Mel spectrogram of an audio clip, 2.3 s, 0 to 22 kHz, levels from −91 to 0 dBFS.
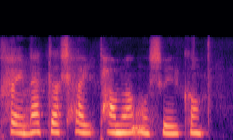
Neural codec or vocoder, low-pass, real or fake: codec, 16 kHz, 0.8 kbps, ZipCodec; 7.2 kHz; fake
